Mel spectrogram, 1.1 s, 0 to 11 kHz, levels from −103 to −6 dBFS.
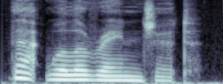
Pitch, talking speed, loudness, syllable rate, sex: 180 Hz, 215 wpm, -16 LUFS, 6.5 syllables/s, female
